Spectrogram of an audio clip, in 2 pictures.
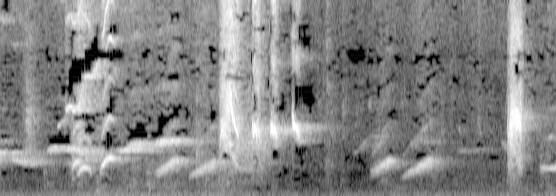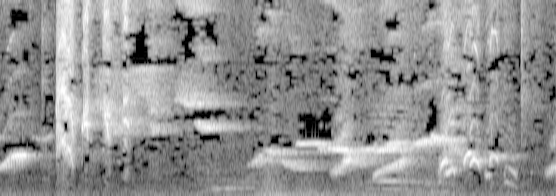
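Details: Rolling 'full isian' song of an Oriental magpie-robin: clusters of sweeping whistled slurs and sharp clicky notes, some phrases quieter, separated by short gaps, over a faint low hum.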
